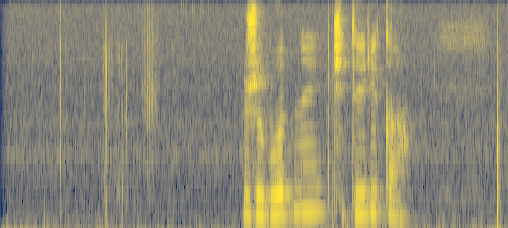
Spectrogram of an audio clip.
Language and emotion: Russian, neutral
